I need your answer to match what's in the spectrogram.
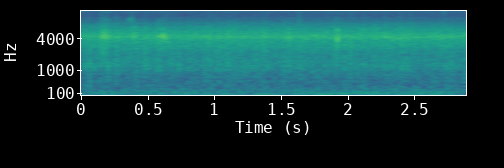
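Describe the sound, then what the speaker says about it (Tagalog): Heavy rain pours steadily outdoors, an even, dense hiss of drops on surfaces lasting the whole stretch without a break, fairly soft overall and with no one speaking. "Oh, super maulan."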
